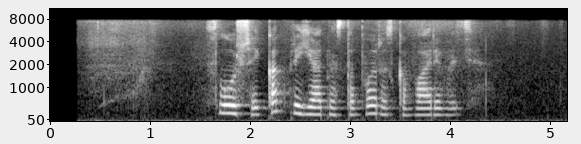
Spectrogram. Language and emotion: Russian, positive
